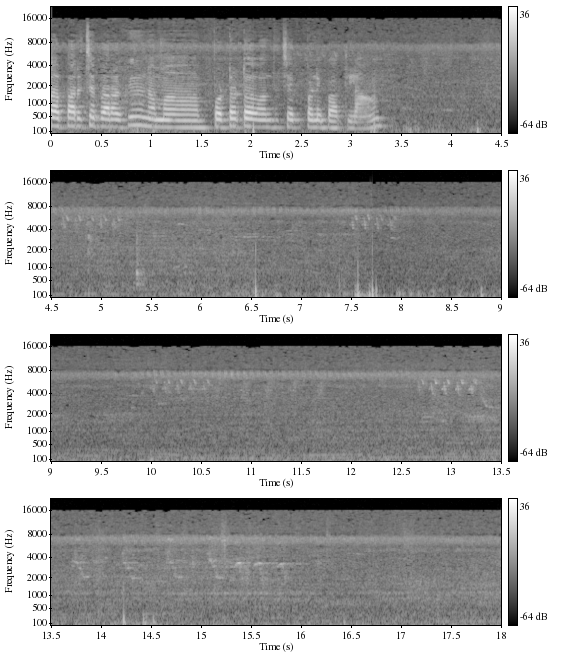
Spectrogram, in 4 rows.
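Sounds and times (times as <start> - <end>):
small birds chirping: 2.0 - 17.8.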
